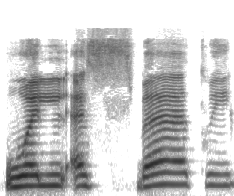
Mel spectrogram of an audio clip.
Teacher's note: اس سین میں سٹی والی آواز ہوگی، با الف مدہ.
